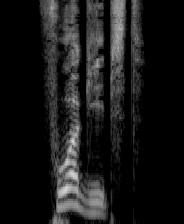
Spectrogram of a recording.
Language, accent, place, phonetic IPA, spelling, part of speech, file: German, Germany, Berlin, [ˈfoːɐ̯ˌɡiːpst], vorgibst, verb, De-vorgibst.ogg
- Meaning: second-person singular dependent present of vorgeben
